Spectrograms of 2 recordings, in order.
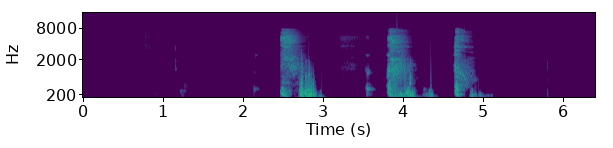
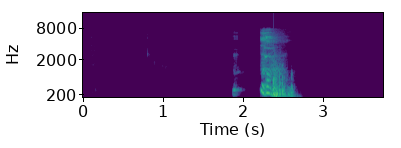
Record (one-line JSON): {"three_cough_length": "6.4 s", "three_cough_amplitude": 6418, "three_cough_signal_mean_std_ratio": 0.3, "cough_length": "3.8 s", "cough_amplitude": 12149, "cough_signal_mean_std_ratio": 0.24, "survey_phase": "alpha (2021-03-01 to 2021-08-12)", "age": "18-44", "gender": "Male", "wearing_mask": "No", "symptom_none": true, "symptom_onset": "5 days", "smoker_status": "Never smoked", "respiratory_condition_asthma": false, "respiratory_condition_other": false, "recruitment_source": "Test and Trace", "submission_delay": "2 days", "covid_test_result": "Positive", "covid_test_method": "RT-qPCR", "covid_ct_value": 29.7, "covid_ct_gene": "ORF1ab gene", "covid_ct_mean": 30.4, "covid_viral_load": "110 copies/ml", "covid_viral_load_category": "Minimal viral load (< 10K copies/ml)"}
